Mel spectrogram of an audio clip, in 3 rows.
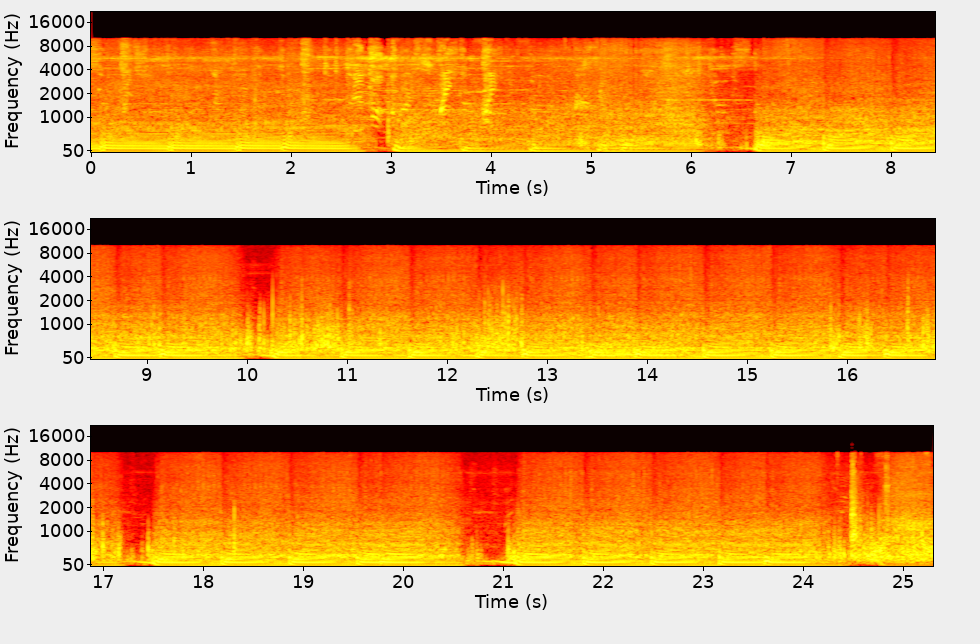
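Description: Bass-heavy rap music played loud through a DC Audio Level 4 XL subwoofer in a car's trunk, heard inside the cabin: deep bass notes in a repeating pattern, broken by a few short gaps.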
